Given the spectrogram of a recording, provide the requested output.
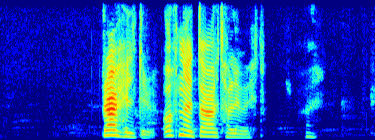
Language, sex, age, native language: Icelandic, male, 18-19, Polish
